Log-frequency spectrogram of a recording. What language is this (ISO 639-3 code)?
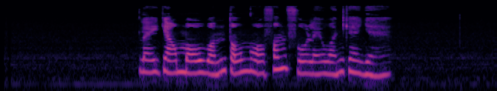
yue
